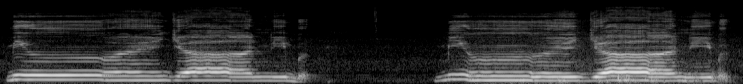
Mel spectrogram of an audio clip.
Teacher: Nun mati bertemu huruf jim termasuk hukum bacaan ikfa samarkan membunyinya lalu didengungkan ya dua ketukan atau dua harakat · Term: ikhfa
